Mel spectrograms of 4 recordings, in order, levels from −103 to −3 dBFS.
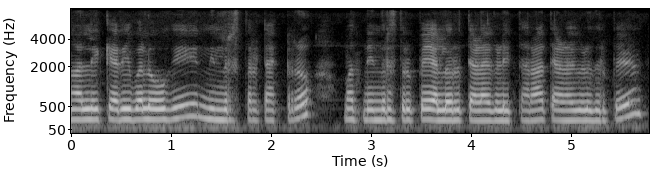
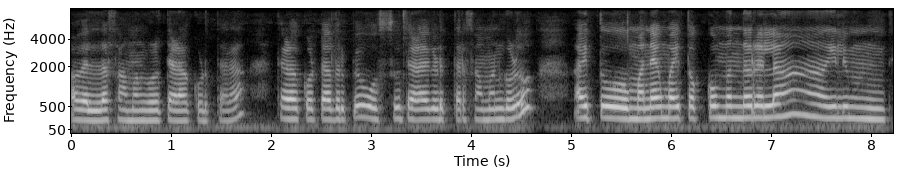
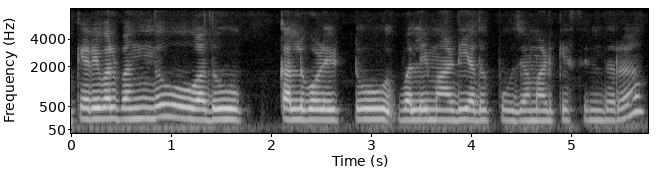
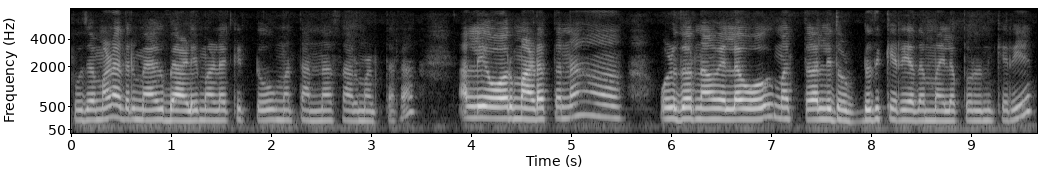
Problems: none marked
